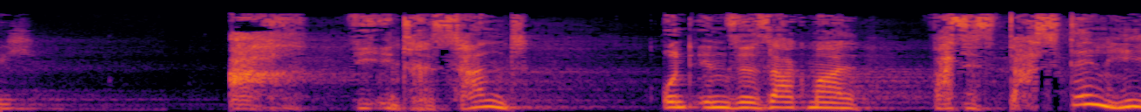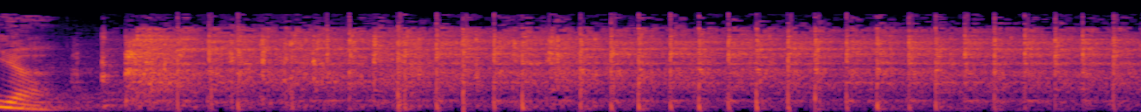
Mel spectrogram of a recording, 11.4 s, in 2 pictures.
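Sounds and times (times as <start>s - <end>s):
speech: 0.0s - 0.3s, 1.8s - 6.2s
night watchman's wooden ratchet rattling: 6.0s - 11.4s.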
